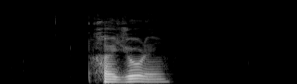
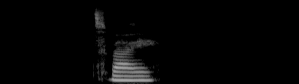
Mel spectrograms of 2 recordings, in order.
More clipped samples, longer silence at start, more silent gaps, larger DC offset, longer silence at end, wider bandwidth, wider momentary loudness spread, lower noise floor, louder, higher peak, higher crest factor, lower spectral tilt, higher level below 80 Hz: neither; about the same, 0.95 s vs 0.95 s; neither; neither; second, 1.3 s vs 1.45 s; second, 10.5 kHz vs 14.5 kHz; first, 23 LU vs 13 LU; first, -87 dBFS vs -77 dBFS; first, -21 LUFS vs -30 LUFS; first, -2 dBFS vs -16 dBFS; about the same, 22 dB vs 18 dB; first, -8 dB/octave vs -6 dB/octave; first, -60 dBFS vs -80 dBFS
